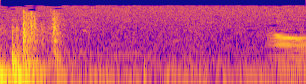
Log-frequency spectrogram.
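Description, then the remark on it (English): A door bangs shut with a short, heavy thump and rattle, then all falls quiet apart from a faint creak or murmur at the very end. “Who's that at the door, Junior?”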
